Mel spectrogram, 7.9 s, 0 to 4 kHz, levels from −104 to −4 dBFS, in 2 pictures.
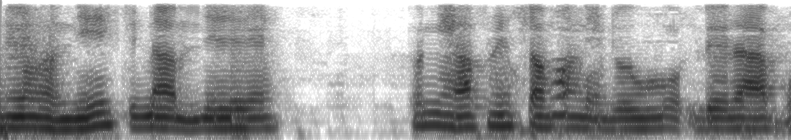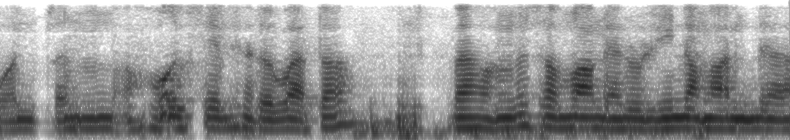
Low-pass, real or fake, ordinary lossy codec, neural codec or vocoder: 3.6 kHz; fake; none; codec, 16 kHz in and 24 kHz out, 0.6 kbps, FireRedTTS-2 codec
